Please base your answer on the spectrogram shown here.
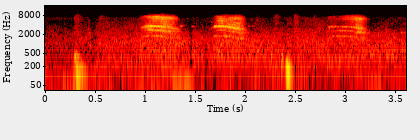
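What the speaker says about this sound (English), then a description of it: "That bird you're hearing in the background woke me up every morning with its screeching." A bird outside in Canada gives three harsh, screeching calls, with a couple of soft knocks between them over a quiet background.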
